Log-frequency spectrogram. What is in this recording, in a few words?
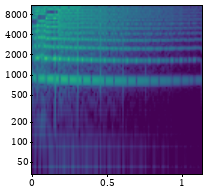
SFX Garg Jump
